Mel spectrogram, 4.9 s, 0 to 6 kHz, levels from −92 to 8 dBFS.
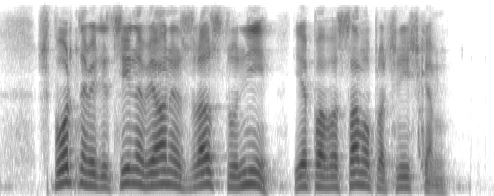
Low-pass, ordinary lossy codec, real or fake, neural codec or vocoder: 5.4 kHz; none; real; none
